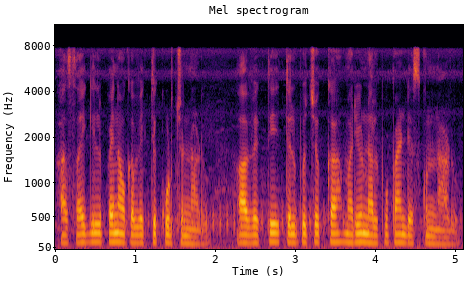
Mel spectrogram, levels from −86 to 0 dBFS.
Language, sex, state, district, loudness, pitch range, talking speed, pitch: Telugu, male, Telangana, Hyderabad, -19 LUFS, 115-130 Hz, 150 wpm, 120 Hz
